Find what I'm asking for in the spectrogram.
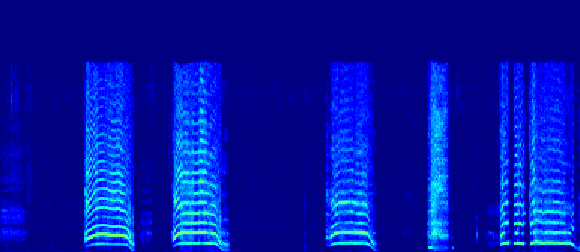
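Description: A person lets out a series of about five loud, strained screams in close succession, each holding then sliding downward in pitch, with brief pauses between and no talking.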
